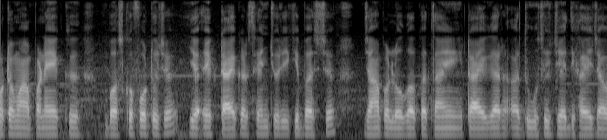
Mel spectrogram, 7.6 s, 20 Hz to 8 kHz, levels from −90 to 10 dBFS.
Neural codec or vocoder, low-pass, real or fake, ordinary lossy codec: none; none; real; none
